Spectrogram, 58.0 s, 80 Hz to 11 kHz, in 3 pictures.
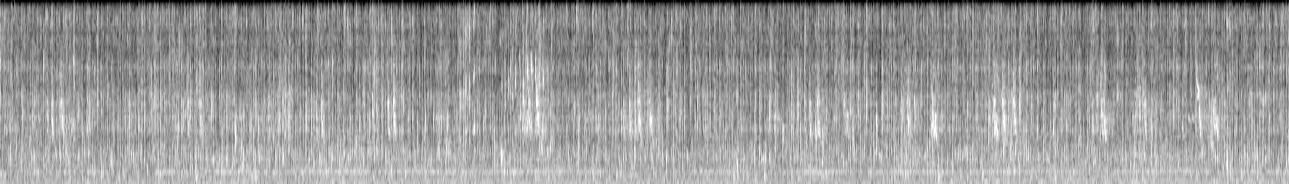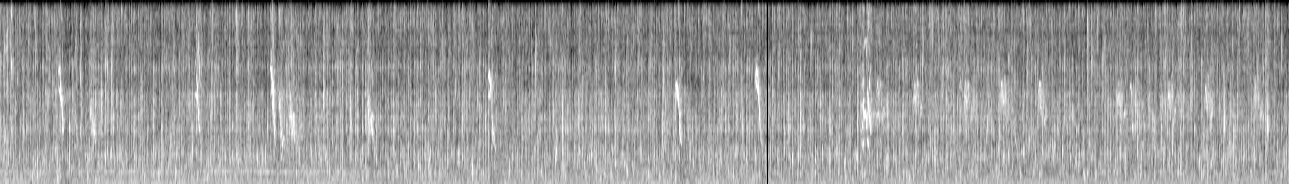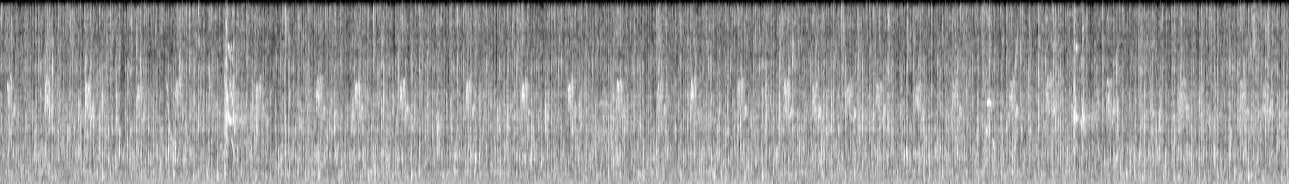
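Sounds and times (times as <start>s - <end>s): running water: 0.0s - 58.0s
sparrows chirping: 2.7s - 11.1s, 12.0s - 25.0s.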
